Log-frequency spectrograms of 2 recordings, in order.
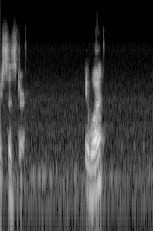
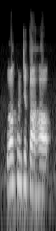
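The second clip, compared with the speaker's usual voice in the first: ordinary talk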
